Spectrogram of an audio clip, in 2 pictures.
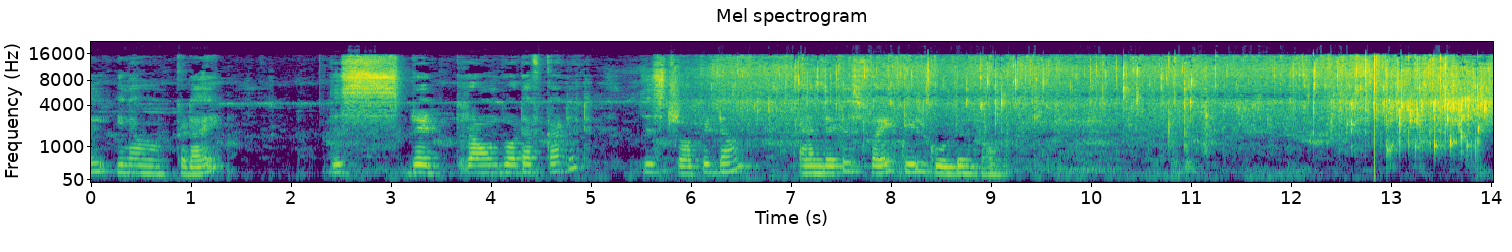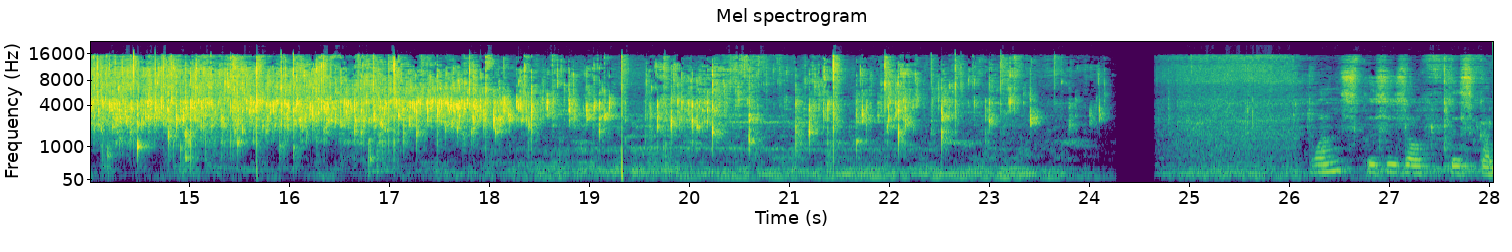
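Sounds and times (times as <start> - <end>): bread sizzling in hot oil: 5.8 - 23.3.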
